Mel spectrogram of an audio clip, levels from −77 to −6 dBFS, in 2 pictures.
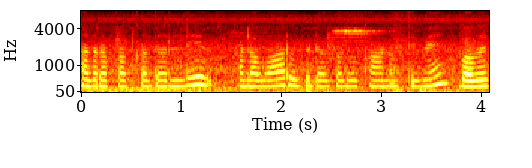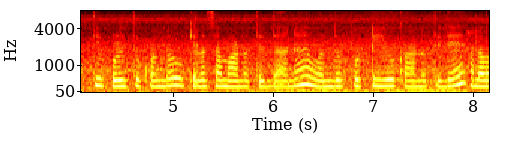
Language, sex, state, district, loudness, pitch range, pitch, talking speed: Kannada, female, Karnataka, Koppal, -17 LUFS, 230-250 Hz, 235 Hz, 110 wpm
